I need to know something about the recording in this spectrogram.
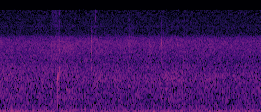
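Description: Shallow water flows and ripples steadily outdoors.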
